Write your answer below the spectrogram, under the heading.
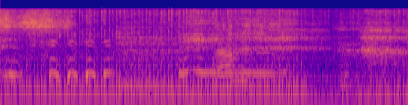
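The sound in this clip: Motorcycle engine revving during a ride, a steady, loud mid-pitched drone with busy harmonics that briefly dips around two seconds in before picking up again.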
